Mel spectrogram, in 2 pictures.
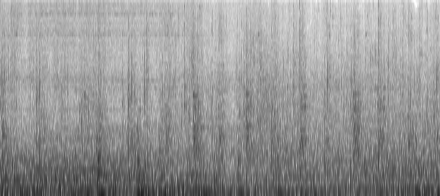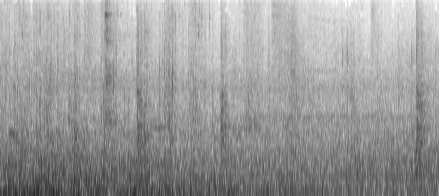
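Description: Heavy footsteps clank on a metal grate floor.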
